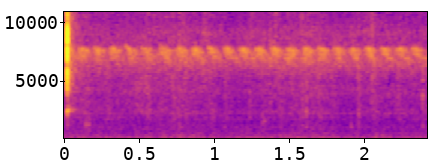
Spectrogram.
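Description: A single sharp click as a screwdriver touches a Honda Tiger carburetor body, then faint handling noise with a soft low bump under a second in.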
